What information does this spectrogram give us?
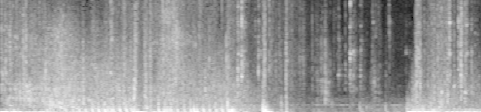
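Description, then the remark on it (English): Loud movie gunfire from the Thompson submachine gun carried by Tom Hanks in the film Saving Private Ryan, rapid automatic bursts rattling almost continuously, then a brief lull before another heavy blast near the end. “I mean, I think that basically the Thompson sound that Tom Hanks has in that is truly iconic.”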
